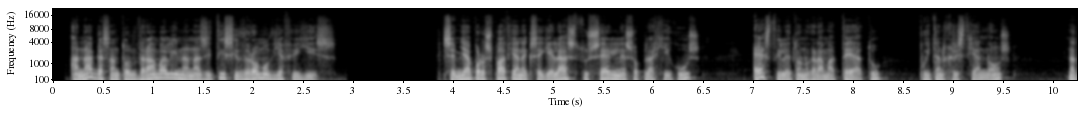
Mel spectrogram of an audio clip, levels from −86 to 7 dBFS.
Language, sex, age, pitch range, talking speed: Greek, male, 40-59, 125-175 Hz, 135 wpm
